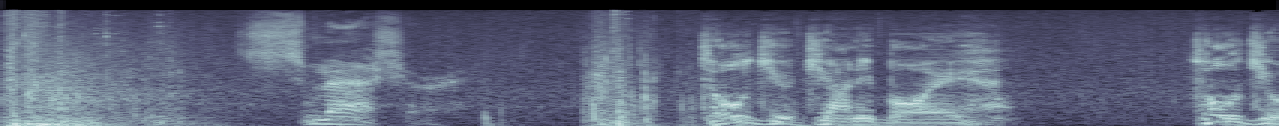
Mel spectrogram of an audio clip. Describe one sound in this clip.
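A man speaks firmly, close by.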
